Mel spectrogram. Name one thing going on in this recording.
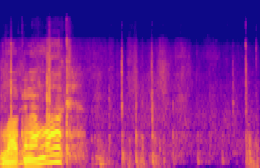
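A button on a car dashboard clicks as a finger presses it.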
